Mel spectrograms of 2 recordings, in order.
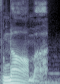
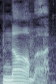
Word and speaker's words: Narmer: Most scholars agree this represents the name Narmer phonetically, with the catfish reading as Nar and the chisel as Mer.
